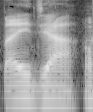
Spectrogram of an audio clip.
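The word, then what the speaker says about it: paella: 근데 이 아르헨티나 사람들은 이그 빠이아이 이거 야가 제이인데 철자가 빠이자 어, 빠이자라고 음. – 어 그래서 일부러 스페인 사람들과 다르게 발음을 해서 음.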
